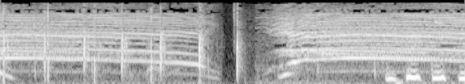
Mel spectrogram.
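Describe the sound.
A crowd cheering "yay": shrill, high voices shouting in quick repeated bursts, a brief break in the middle, then sustained cheering again.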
